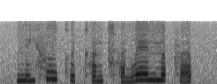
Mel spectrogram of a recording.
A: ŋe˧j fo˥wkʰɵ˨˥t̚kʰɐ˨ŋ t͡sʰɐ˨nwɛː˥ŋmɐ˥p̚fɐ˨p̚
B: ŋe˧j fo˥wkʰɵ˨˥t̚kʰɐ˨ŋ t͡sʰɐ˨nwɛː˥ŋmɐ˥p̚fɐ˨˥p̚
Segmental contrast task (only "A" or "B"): B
